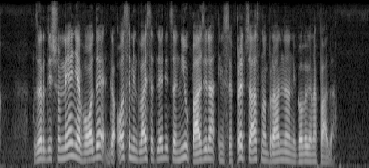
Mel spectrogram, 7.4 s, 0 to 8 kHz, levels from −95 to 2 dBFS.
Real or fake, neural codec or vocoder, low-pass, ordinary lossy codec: fake; codec, 16 kHz, 8 kbps, FunCodec, trained on LibriTTS, 25 frames a second; none; none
